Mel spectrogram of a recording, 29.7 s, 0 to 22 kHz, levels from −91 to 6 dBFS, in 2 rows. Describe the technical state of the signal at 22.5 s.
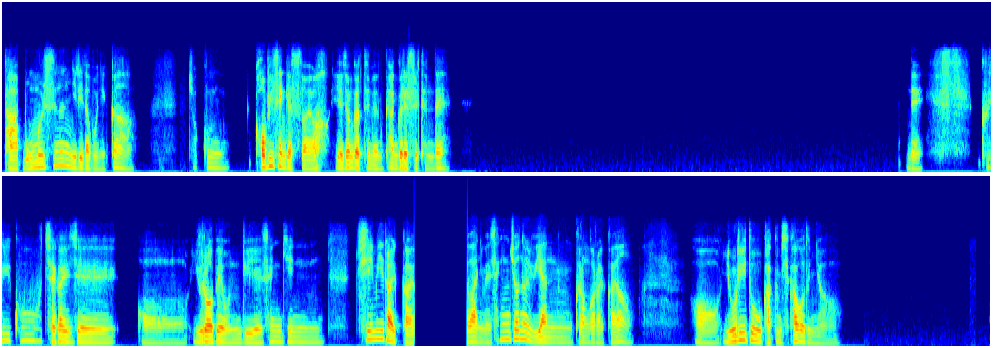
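At 22.5 s the speech is inside a catch-up at higher speed, running from 21.81 to 24.81 s. The player is working through a backlog left by a stall. It resamples the audio to play 1.1 times faster. Because resampling changes speed and pitch together, the voice is hurried and sits about a semitone and a half higher. After 24.81 s both drop back to normal.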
